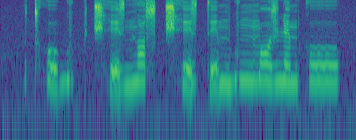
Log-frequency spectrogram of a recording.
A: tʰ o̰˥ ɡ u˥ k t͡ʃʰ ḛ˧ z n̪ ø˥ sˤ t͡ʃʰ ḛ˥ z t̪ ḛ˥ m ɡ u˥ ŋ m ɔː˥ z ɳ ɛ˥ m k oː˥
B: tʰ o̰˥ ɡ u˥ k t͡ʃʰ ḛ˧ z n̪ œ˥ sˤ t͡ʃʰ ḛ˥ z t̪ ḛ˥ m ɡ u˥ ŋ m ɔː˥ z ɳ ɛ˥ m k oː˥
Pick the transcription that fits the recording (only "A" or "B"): B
